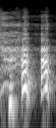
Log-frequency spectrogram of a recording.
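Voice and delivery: high burst of giggling; giggle. Real, not acted. Cohost giggling at Sandra spelled backwards. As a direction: giggle at the silly name.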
